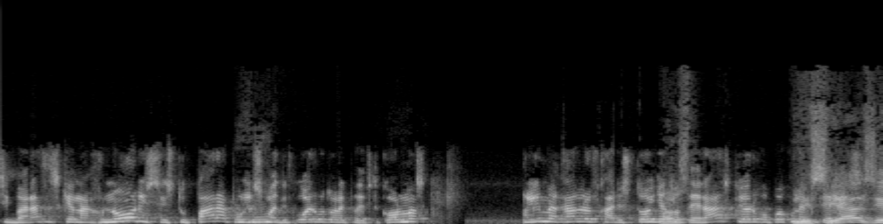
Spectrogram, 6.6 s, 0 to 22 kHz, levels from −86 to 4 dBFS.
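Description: From 3.07 to 3.35 s the sound turns choppy and robotic. This is repeated packet loss. Four gaps fall in under 0.3 s, the longest 60 ms. Each gap is covered by stretching the last sound, so about half the span is patched rather than real.

From 3.35 to 3.93 s, a continuous buzzy, smeared tone replaces the audio for 560 ms, with no silence. The cause is likely a long network dropout. The receiver keeps extending the last sound, and that whole stretch of the original is lost.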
